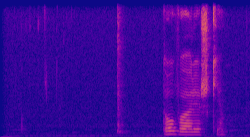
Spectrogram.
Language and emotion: Russian, neutral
